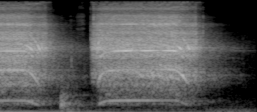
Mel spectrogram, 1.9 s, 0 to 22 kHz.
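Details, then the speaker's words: DeWalt DCD778 cordless drill, an old unit from a lot of three, on a battery test after repair with the screws back in. The motor spins up to a clean, steady whine twice without grinding or skipping, then winds down. The drill is healthy. "Nothing wrong with that. That is a a 4040 fix for a a nearly 150 year old drill."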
